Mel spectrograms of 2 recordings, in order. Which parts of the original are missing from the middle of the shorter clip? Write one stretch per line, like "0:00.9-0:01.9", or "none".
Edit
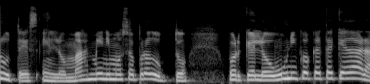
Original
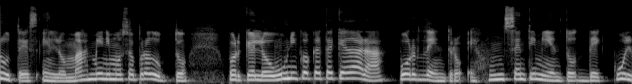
none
